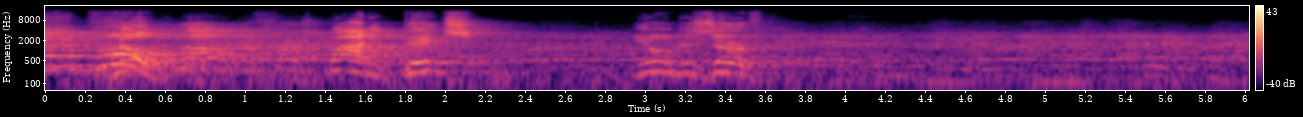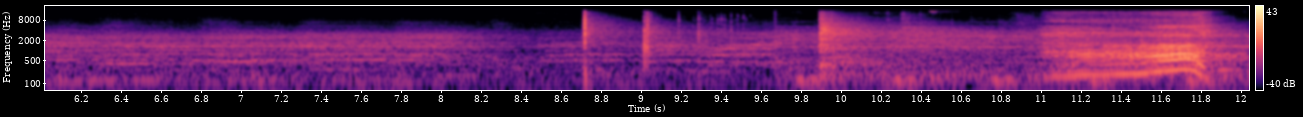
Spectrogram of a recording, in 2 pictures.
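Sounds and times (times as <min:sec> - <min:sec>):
gym background music: 0:00.0 - 0:12.0
man straining yell: 0:11.0 - 0:12.0.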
